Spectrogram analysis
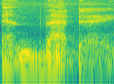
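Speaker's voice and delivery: slow, soft, hushed whisper.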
